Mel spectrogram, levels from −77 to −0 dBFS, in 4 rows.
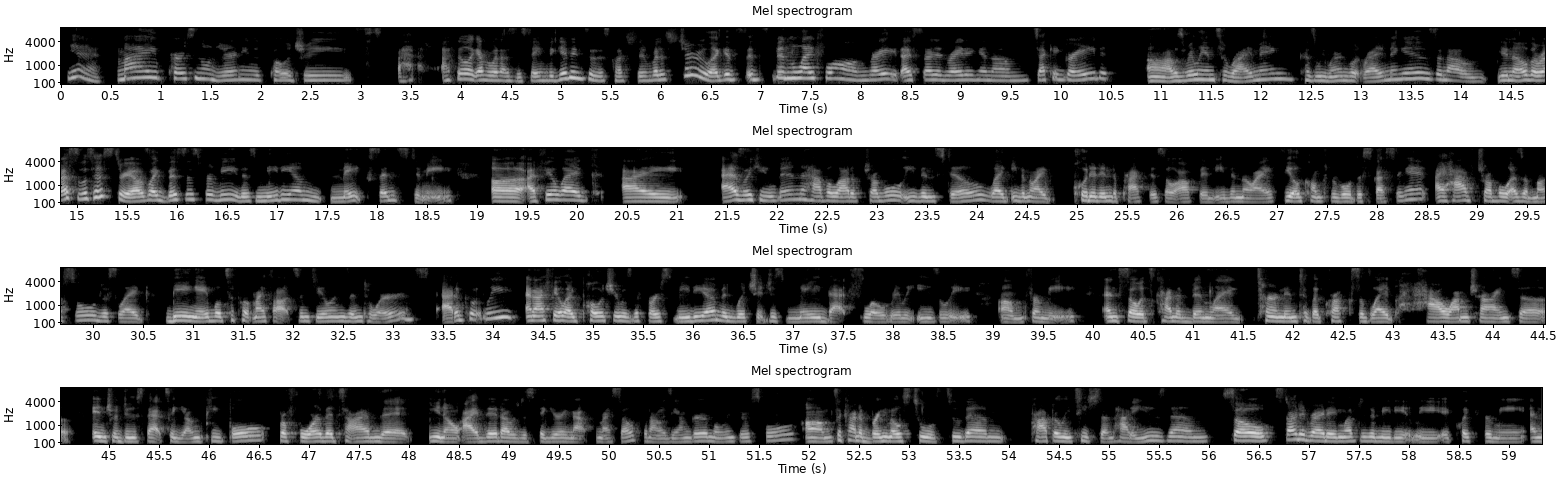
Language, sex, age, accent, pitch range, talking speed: English, female, 20-39, American, 155-200 Hz, 210 wpm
